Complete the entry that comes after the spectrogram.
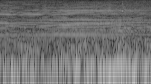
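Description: A man imitating an electric razor with his voice, mimicking a comic character shaving: a steady, low buzzing drone held continuously for about a second, fairly quiet and without clear words.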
